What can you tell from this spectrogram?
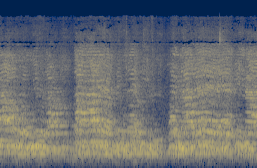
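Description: Nursery-age children singing together in short phrases, with brief pauses about one and a half and three and a half seconds in.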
